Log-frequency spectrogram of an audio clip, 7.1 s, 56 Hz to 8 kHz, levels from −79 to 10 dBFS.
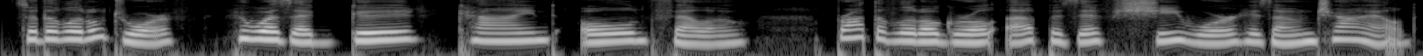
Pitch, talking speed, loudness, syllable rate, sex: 210 Hz, 195 wpm, -18 LUFS, 4.6 syllables/s, female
